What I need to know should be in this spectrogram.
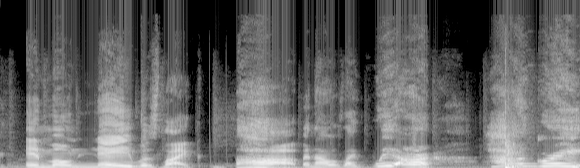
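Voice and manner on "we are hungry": put-on screaming, higher, louder, slower. Retelling a confrontation with a man alongside Monet, imitating your past self screaming. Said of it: "I was like screaming at this man".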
